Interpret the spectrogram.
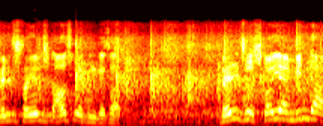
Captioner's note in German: Beifall bei der SPD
